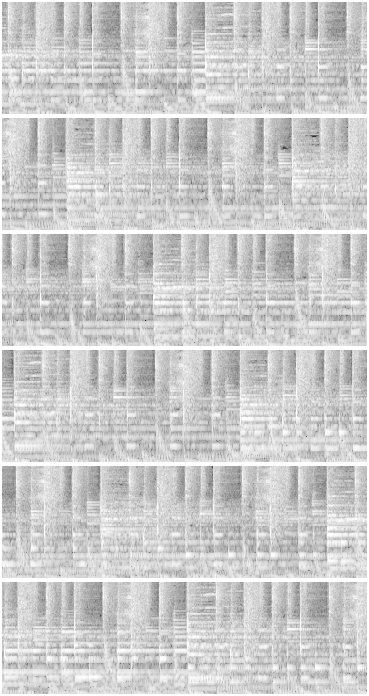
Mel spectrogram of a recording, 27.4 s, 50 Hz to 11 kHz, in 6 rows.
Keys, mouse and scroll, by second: 0.2-0.7 drag, 0.7 q, 1.9 q, 2.7 s, 3.8 click, 4.3 g, 4.5 z, 6.8 scroll up 1, 6.9 middle click, 7.0 scroll down 1, 7.2 ctrl+s, 7.7 click, 8.0 middle click, 8.3-8.7 middle drag, 9.4 ctrl+a, 10.8 click, 11.9-14.1 shift+drag, 14.7 ctrl+s, 14.9-15.4 middle drag, 16.5 middle click, 17.1 Tab, 17.8 alt+click, 18.7 g, 18.8 g, 20.7 click, 20.8 Tab, 21.1-21.6 middle drag, 22.3 shift+right click, 22.7 shift+a, 25.7 click, 26.5-27.3 drag.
